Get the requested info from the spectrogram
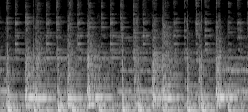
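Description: Ahwash drumming: a large skin drum beaten with two wooden sticks together with hand-played frame drums, in a fast, even rhythm of about four strong beats a second with lighter strokes between.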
